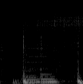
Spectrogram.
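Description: Zucchini noodles dropped into a pan with garlic, giving a quiet close sizzle with a couple of soft thumps as they land, no talk.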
